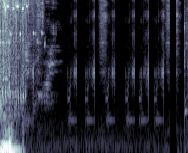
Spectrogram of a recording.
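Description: Soft clicks tick in a quick, even row.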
